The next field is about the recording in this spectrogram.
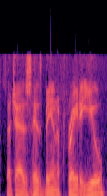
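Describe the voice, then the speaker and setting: An actor playing a steady, shrewd frontier marshal in a 1950s radio drama, speaking in a calm, dry, measured way. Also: male voice, low-pitched, no echo. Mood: calm, probing. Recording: dull old radio broadcast recording.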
